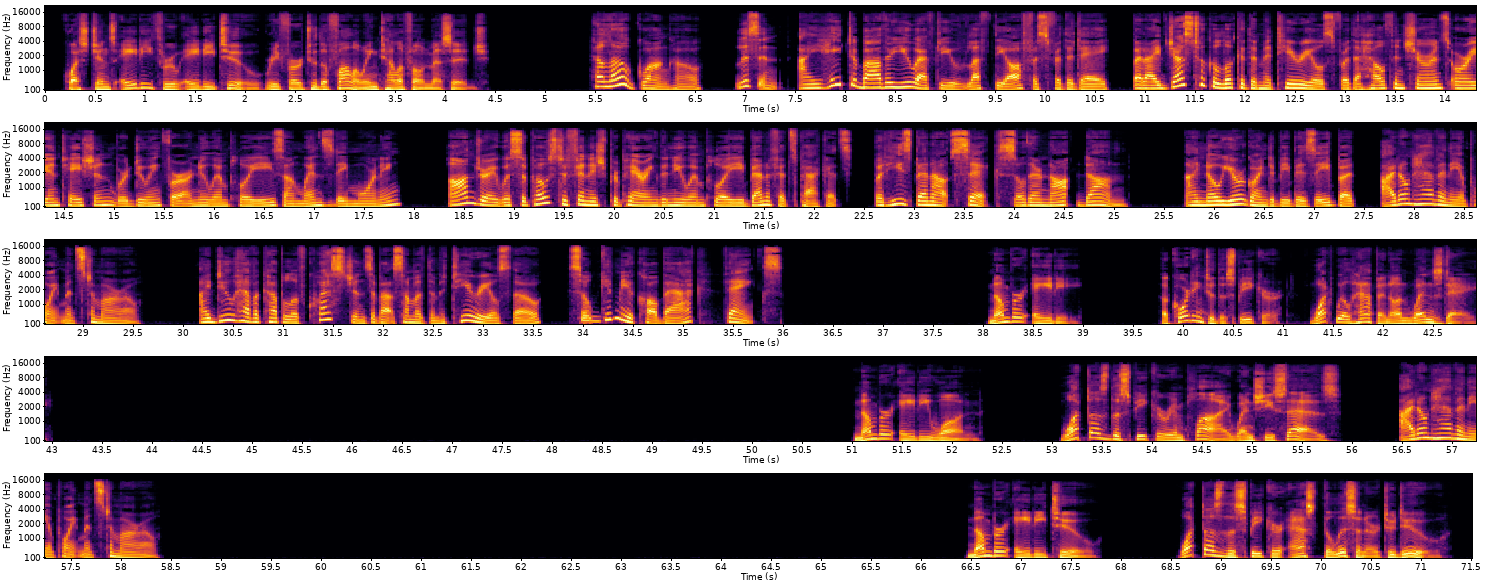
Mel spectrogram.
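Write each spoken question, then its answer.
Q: According to the speaker, what will happen on Wednesday?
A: A health insurance orientation for new employees

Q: What does the speaker imply when she says, "I don't have any appointments tomorrow"?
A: She can finish preparing the benefits packets herself

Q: What does the speaker ask the listener to do?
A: Call her back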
